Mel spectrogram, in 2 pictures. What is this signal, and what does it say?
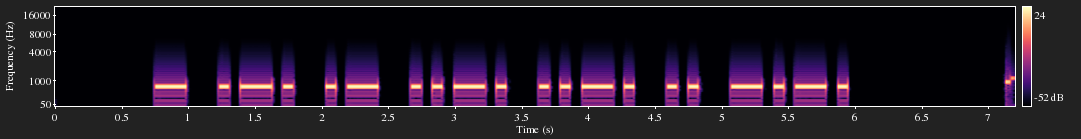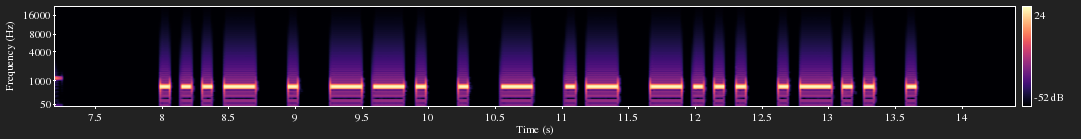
Morse code, heard as a keyed tone, about 15 wpm, 700 Hz. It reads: TRAFFIC VEGETABLE
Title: Sentences from Top 1300 Words - New Word Drill - 15wpm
